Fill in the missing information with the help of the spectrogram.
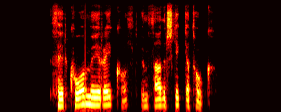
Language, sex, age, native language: Icelandic, male, 20-29, Icelandic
